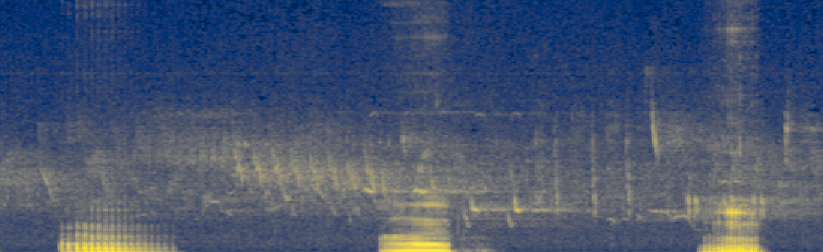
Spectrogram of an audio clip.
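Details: Three separate throbbing, low-pitched grunts from a bison, each about a second long, with bird chirps filling the gaps.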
